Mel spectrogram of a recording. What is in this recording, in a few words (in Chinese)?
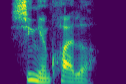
"新年快乐" Mandarin; Meaning: Happy New Year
